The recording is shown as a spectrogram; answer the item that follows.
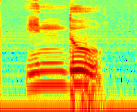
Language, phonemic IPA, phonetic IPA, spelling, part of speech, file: Tamil, /ɪnd̪ɯ/, [ɪn̪d̪ɯ], இந்து, noun, Ta-இந்து.ogg
- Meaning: 1. a Hindu; a person adhering to Hinduism 2. moon (specifically the Earth's moon)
